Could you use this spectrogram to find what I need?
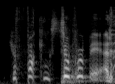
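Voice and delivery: thrilled, excited gushing, pitched way up. Retelling what Rachel said behind him in a field: imitating Rachel's excited voice. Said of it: "And she was so excited".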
